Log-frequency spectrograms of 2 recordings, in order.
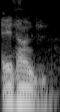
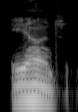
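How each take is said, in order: First: It is said quickly and casually. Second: It is said slowly and deliberately.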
